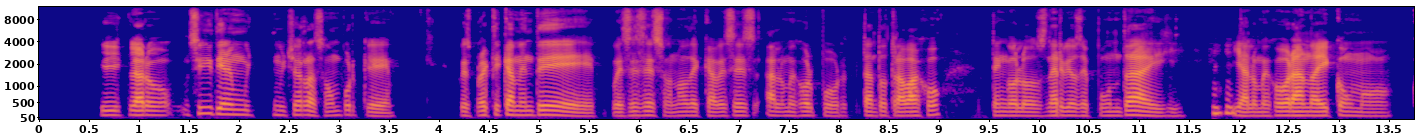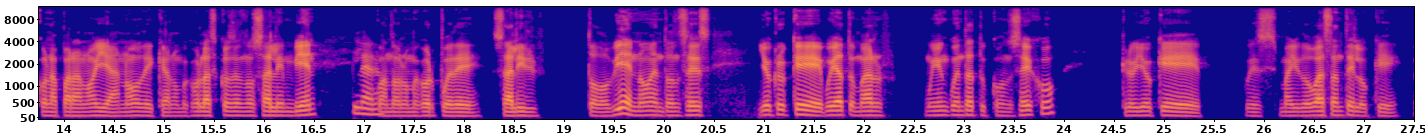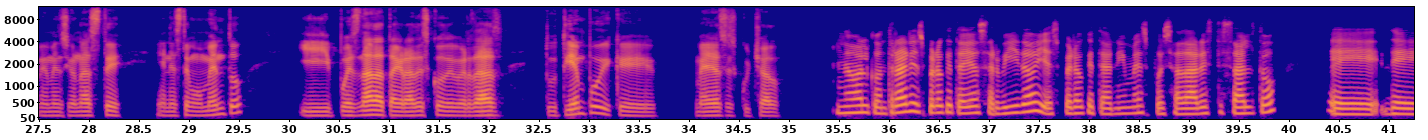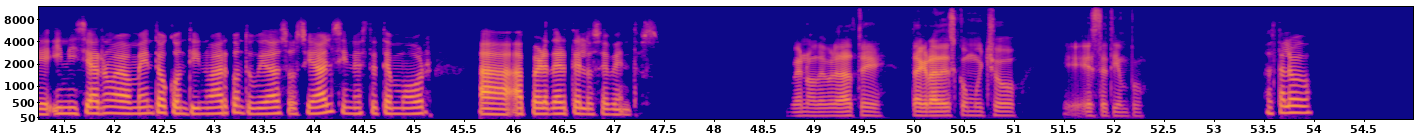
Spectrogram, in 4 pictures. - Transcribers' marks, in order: none
- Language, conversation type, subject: Spanish, advice, ¿Cómo puedo dejar de tener miedo a perderme eventos sociales?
